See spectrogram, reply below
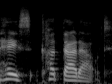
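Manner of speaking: put-on strict dad voice. Retelling how Nick Aldis keeps his people in line, imitating his strict voice. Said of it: "put on like a little bit of a strict voice".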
